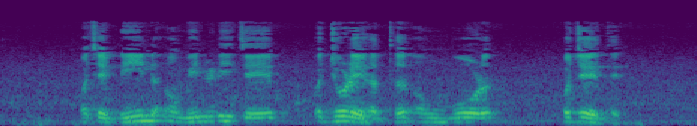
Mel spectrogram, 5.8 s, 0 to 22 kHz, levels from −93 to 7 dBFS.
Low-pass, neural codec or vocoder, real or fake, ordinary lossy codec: 10.8 kHz; none; real; MP3, 48 kbps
